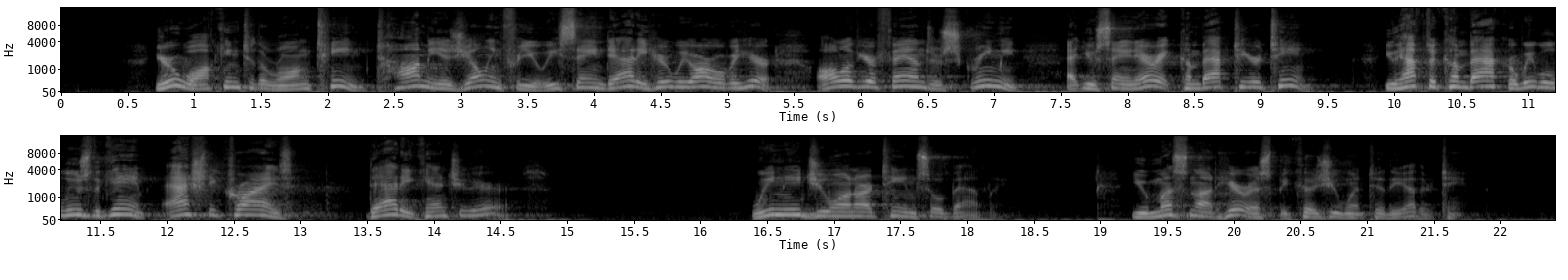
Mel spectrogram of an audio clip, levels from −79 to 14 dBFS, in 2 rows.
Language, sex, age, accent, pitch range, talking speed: English, male, 60-79, American, 110-175 Hz, 195 wpm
